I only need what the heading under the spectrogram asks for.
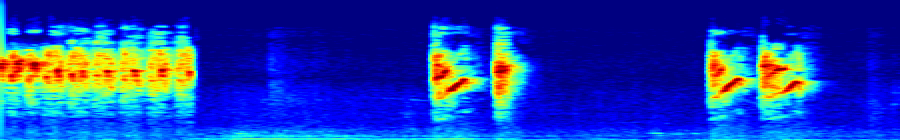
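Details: Sogok ontong, or crimson sunbird, in a master track for songbird training: over a second of very high rapid trilling, then two pairs of short sharp descending chirps.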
